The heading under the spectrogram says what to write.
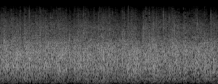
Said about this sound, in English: Applause.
